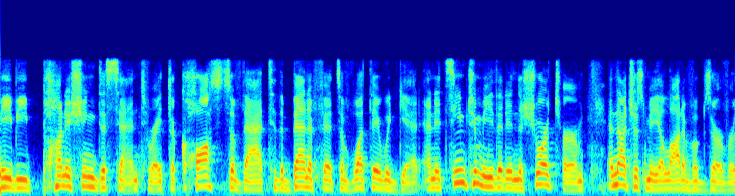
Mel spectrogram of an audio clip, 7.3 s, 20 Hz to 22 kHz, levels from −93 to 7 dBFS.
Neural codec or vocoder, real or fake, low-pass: none; real; 7.2 kHz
